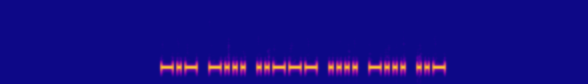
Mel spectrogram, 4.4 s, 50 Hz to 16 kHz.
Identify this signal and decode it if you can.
Morse code, heard as a keyed tone, about 40 wpm, 700 Hz. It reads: KB2HBU
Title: USA Call Signs - 6 Characters - 2x Character Spacing - 40wpm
